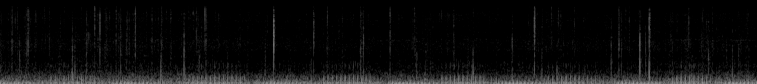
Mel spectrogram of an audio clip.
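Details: Domestic cat purring beside a crackling fireplace, a steady low rumble pulsing in slow waves of inhale and exhale, with sharp wood pops and snaps scattered throughout over soft fire hiss.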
